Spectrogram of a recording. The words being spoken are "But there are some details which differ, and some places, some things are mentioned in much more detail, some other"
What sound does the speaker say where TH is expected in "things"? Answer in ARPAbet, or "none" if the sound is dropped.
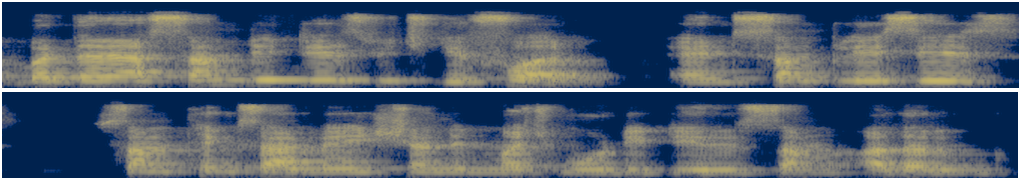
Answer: T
